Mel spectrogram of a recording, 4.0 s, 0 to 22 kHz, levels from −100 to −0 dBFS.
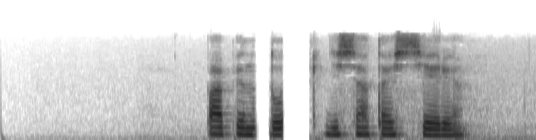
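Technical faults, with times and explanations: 1.89–2.33 s, AAC frame loss with muting: about 340 ms of the speech drops out in gaps scattered over roughly 430 ms, the longest near a fifth of a second, which points to around eight lost frames. The decoder zeroes their spectrum, and overlapping windows fade the sound out and back in at each gap's edges.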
